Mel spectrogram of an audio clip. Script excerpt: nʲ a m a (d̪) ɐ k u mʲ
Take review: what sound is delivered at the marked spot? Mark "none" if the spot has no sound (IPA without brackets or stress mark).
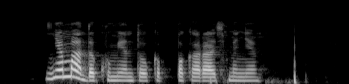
d̪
